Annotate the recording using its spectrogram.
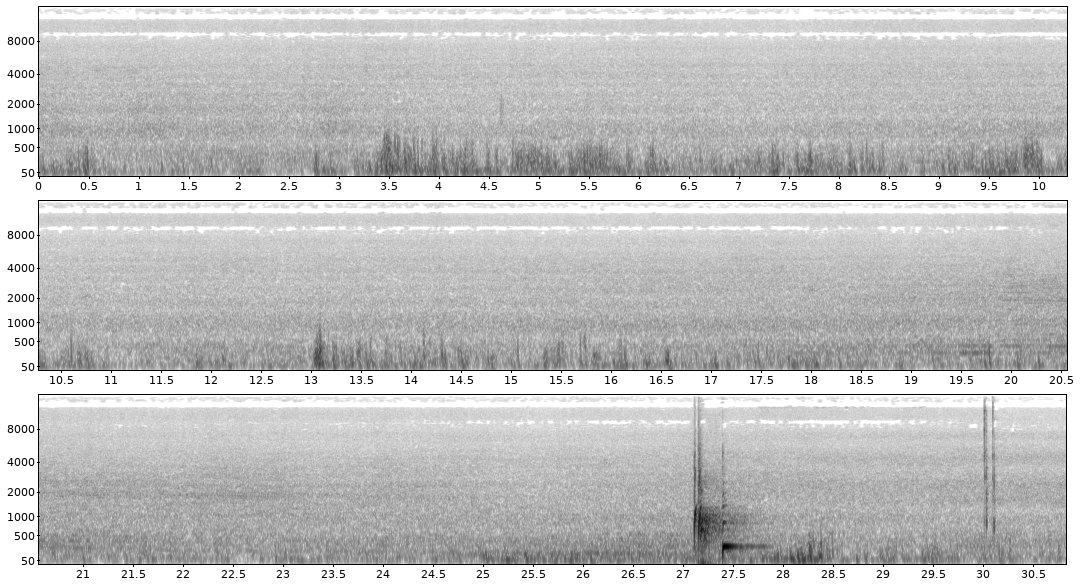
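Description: Steady hiss of spraying fountain jets, with wind buffeting the microphone in low gusts for the first ten seconds or so. Near the end comes one sudden sharp sound, the loudest moment.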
